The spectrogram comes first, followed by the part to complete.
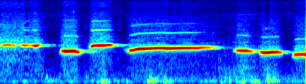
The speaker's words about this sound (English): Like the same song begins to be whistled, and you hear it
